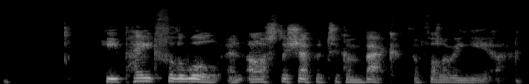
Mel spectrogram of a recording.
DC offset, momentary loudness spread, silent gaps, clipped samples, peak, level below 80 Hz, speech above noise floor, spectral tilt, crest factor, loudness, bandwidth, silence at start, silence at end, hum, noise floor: under 0.1%; 16 LU; none; under 0.1%; -16 dBFS; -72 dBFS; 56 dB; -4.5 dB/octave; 18 dB; -33 LUFS; 14 kHz; 0.05 s; 0.1 s; none; -89 dBFS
